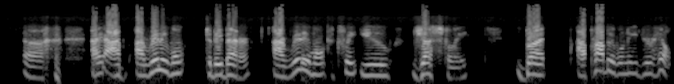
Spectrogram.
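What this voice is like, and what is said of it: South Carolina Southern accent. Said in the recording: “with my accent, you can tell I'm from South Carolina”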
